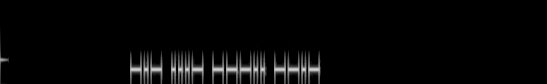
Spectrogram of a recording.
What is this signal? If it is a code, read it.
Morse code, heard as a keyed tone, about 34 wpm, 700 Hz. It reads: KV8Q
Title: Call Signs - 35wpm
